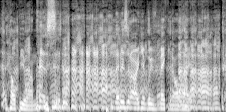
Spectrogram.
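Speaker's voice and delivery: high, laughing through the words; amused, laughter-filled admission; laughing concession. Real, not acted. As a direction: give in while cracking up. Reluctantly backing friend amid group laughter.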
